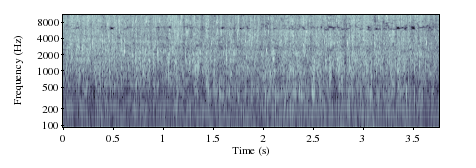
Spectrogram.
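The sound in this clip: Irrigation water flows from a channel into barley fields, a continuous, even rush and trickle of water with no breaks.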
